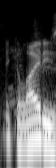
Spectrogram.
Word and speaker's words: Nicolaidis: him a smiling assassin he's like nick ladies as it's spelt on his instagram handle and while we're at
